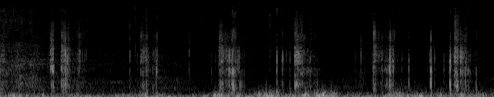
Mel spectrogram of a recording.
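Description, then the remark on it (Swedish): Steady footsteps walk outdoors over rough, slightly crunchy ground, about two steps per second, clear with no talking. “Det är klart att den här marken som jag går på den ägs ju av någon.”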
